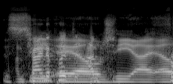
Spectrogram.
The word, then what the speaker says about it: Calvillo: Is it Villo or Vio? Is it the Spanish pronunciation or is it Italian? – What's her first name? – Cynthia. – Cynthia Calvillo. – Calvillo? – Yeah. – It's Calvillo.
